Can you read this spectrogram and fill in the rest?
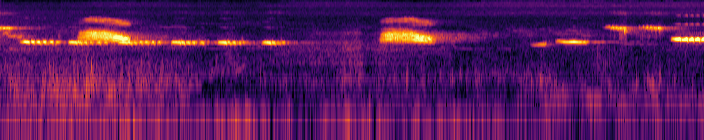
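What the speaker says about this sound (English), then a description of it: "I can hear the call of the sparrow, the flycatcher, the pinyon jay, and the nighthawks." Birds such as sparrows, flycatchers, pinyon jays and nighthawks call in the high Sierra near Bodie on the California-Nevada border, giving repeated thin, high chirps over a quiet outdoor background.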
